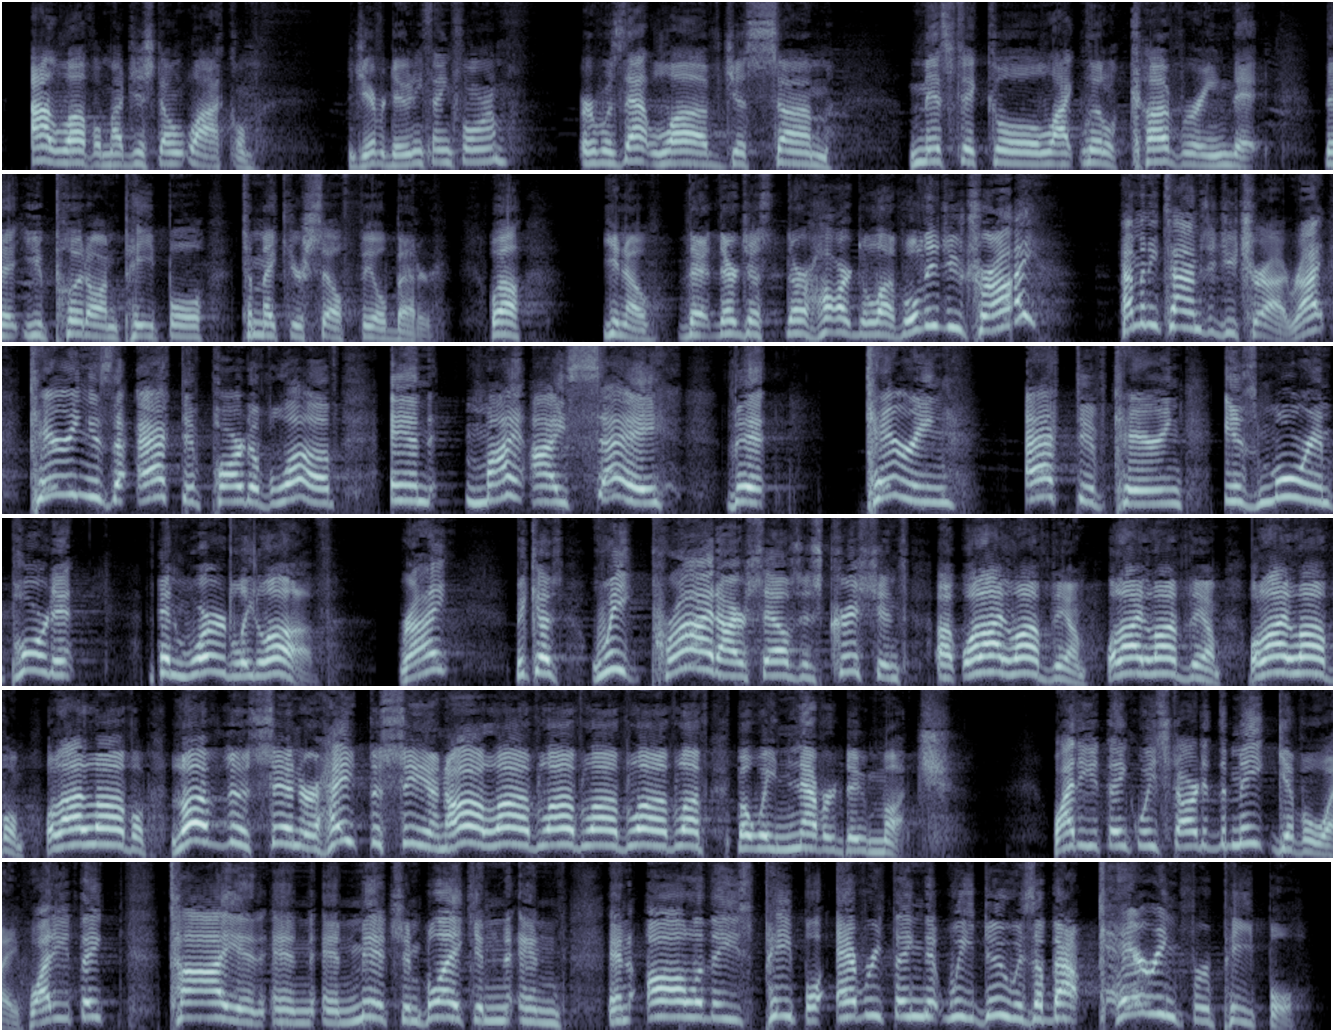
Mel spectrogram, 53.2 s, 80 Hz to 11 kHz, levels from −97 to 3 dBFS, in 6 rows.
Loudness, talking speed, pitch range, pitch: -23 LUFS, 175 wpm, 195-275 Hz, 245 Hz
